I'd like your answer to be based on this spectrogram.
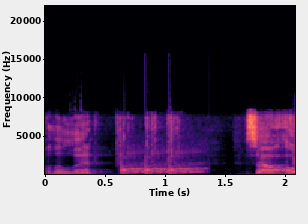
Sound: boing! boing! boing!

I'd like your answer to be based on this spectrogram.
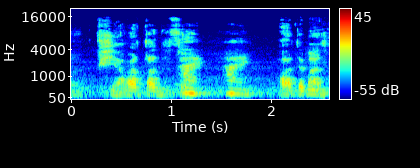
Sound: foreign language

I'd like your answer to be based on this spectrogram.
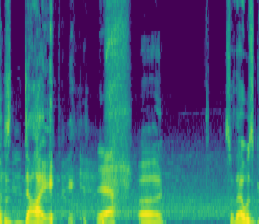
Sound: laugh

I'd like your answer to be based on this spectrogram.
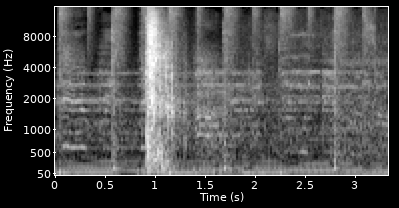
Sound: loud gunshot

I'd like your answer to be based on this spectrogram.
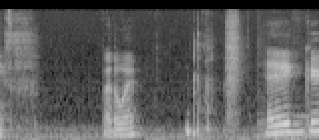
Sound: chuckles

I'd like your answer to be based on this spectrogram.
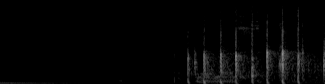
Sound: applauding

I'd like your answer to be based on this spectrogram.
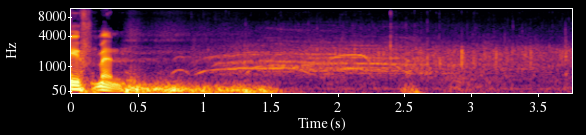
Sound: cheers and applause

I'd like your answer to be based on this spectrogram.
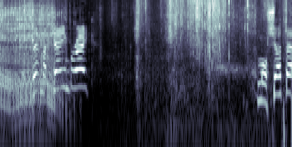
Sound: chainsaw

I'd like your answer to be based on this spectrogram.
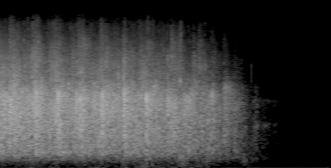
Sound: applause

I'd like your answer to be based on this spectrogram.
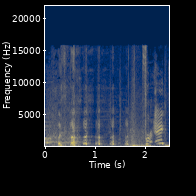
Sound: religious music; DJ laughing

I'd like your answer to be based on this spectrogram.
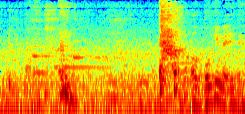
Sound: cough

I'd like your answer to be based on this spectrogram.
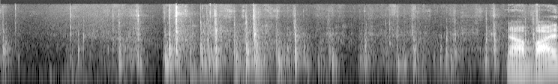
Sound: hand knobs squeaking

